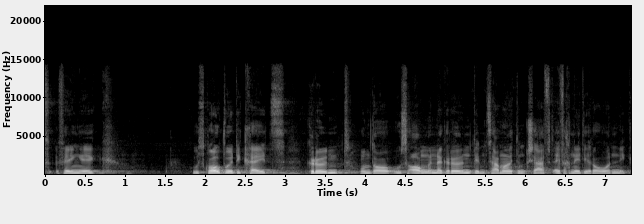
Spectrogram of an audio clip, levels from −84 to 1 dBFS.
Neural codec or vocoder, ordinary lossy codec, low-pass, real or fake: none; MP3, 96 kbps; 14.4 kHz; real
